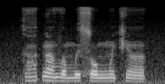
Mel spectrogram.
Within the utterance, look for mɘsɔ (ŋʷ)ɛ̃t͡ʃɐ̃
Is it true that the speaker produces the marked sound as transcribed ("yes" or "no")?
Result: yes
